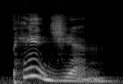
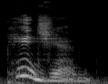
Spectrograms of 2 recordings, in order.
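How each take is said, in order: Both takes have the same delivery.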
